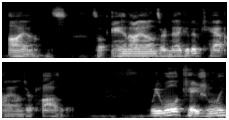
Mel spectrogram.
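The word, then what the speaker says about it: cation: The technical name for a positive ion is called a cat ion, like meow cat, right?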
